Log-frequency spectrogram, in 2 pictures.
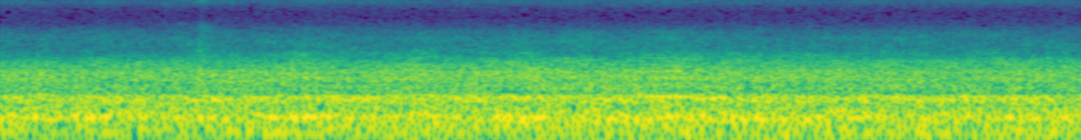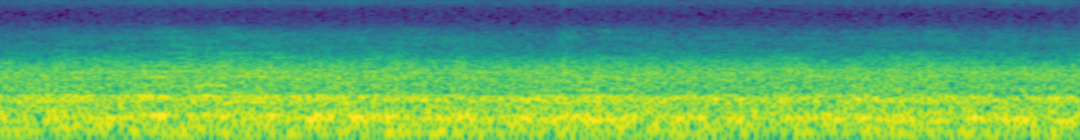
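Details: A dense, unbroken hum of many buzzing bees, the deep droning tone holding steady for the whole stretch, with a few soft higher whirrs passing briefly over it.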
